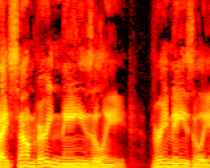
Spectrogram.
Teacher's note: I'm speaking very much through my nose which is very very common in French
